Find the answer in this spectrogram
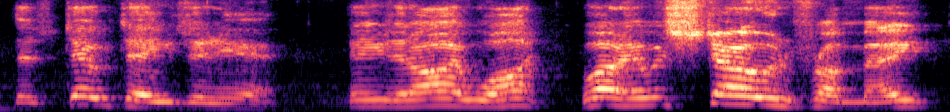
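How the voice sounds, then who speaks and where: A man's voice: high-pitched, unhurried. A man bantering casually in character as a player in a tabletop game.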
